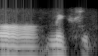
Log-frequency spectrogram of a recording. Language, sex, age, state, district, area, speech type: Assamese, male, 30-45, Assam, Nagaon, rural, conversation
